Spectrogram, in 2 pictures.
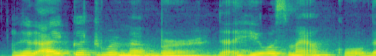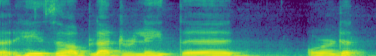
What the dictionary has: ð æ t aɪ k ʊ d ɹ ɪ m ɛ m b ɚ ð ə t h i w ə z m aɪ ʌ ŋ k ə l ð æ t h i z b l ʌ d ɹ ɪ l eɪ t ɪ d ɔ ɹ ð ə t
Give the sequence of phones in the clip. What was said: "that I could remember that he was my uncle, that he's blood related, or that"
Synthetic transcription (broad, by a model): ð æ t aɪ k ʊ d ɹ ɪ m ɛ m b ɚ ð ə t h i w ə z m aɪ ʌ ŋ k ə l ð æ t h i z b l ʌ d ɹ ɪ l eɪ t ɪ d ɔ ɹ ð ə t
